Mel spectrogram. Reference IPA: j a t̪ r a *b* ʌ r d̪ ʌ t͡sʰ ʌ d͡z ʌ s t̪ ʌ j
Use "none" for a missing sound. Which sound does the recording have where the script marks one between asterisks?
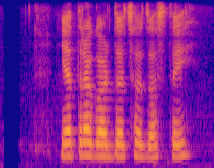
ɡ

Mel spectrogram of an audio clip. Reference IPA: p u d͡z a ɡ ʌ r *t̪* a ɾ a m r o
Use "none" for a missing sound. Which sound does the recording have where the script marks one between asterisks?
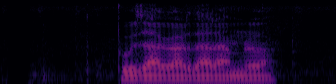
d̪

